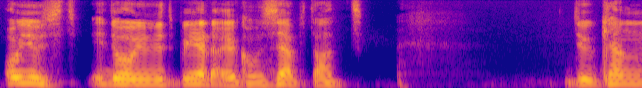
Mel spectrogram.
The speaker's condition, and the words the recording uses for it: Cerebral palsy. Så du låter inte riktigt som alla andra.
